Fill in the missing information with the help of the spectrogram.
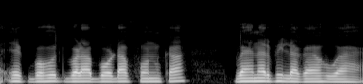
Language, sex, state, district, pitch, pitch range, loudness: Hindi, male, Jharkhand, Garhwa, 140 Hz, 130-145 Hz, -14 LUFS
